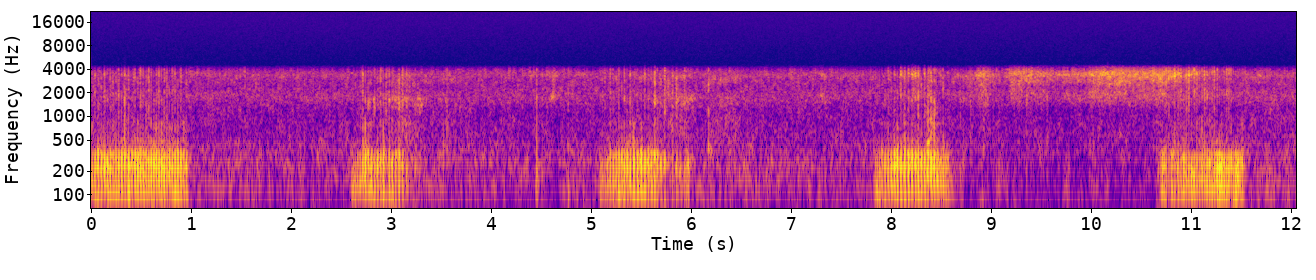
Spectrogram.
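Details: Sleeping bulldog snoring after getting overheated sleeping under the covers, described as slightly louder than a cat purring: five low rattling snores in 12 seconds, about 25 breaths a minute, with quiet pauses.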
